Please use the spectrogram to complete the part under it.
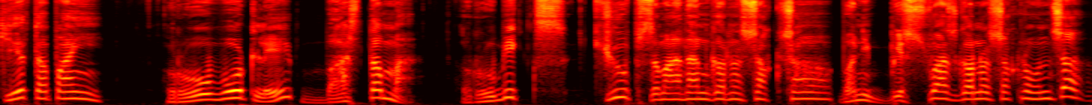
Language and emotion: Nepali, surprised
